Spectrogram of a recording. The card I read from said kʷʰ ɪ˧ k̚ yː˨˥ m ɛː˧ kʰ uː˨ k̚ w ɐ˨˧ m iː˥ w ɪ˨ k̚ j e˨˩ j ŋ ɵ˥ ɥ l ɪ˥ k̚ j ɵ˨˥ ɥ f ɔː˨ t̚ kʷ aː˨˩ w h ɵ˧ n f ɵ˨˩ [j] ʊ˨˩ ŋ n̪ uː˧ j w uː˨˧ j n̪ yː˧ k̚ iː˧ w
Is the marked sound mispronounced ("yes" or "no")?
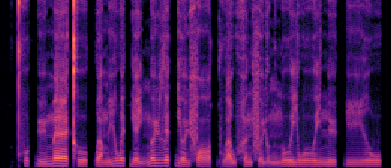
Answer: yes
